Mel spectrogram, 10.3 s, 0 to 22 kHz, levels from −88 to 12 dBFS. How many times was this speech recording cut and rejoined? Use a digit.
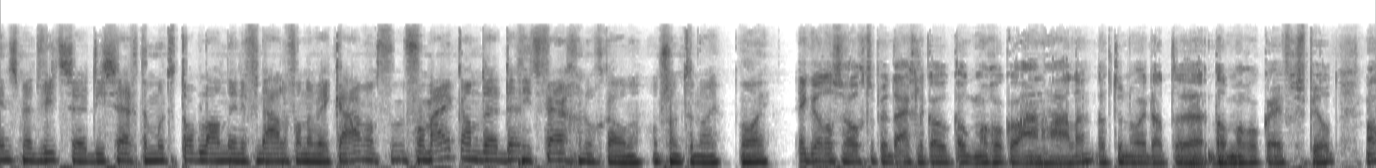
3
